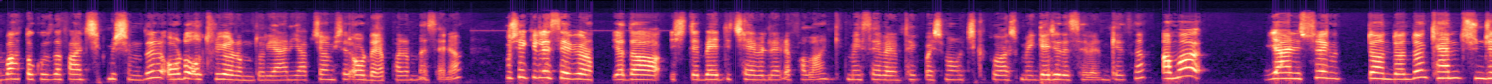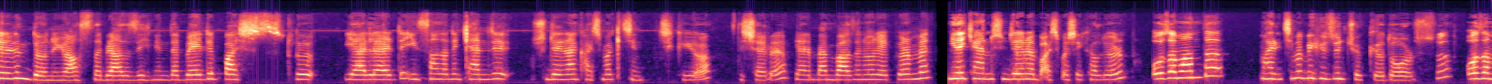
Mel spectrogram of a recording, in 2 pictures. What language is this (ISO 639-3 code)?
tur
